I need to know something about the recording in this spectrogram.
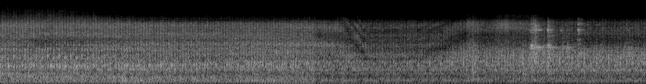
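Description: A tractor engine runs with a steady rumble nearby.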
